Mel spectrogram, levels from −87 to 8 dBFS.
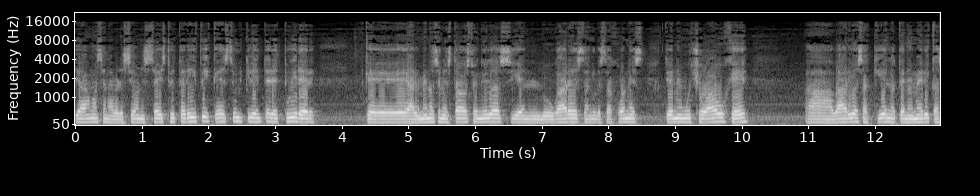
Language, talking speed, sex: Spanish, 145 wpm, male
